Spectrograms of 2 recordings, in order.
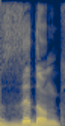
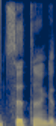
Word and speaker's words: Zedong: Aliás, eu não sei, fazendo aqui uma, uma segunda nota aqui para quem fala chinês, eu sei que parece que o nome dele é pronunciado Zedong, não Tsetang.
